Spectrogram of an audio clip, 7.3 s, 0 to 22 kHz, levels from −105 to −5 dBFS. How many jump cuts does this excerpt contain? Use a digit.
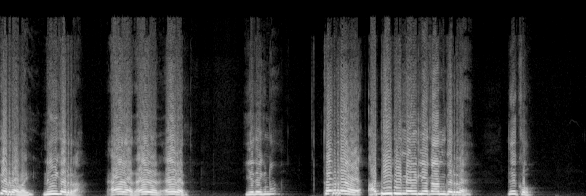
0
